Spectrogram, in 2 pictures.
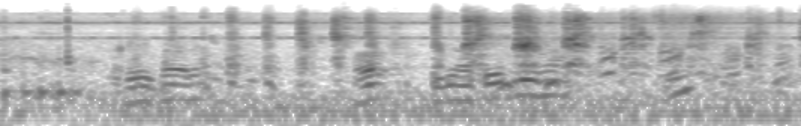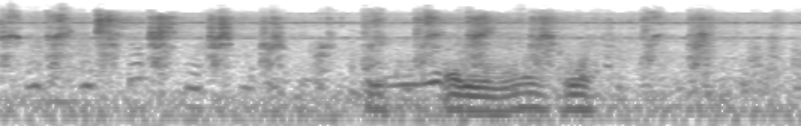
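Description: A baby monkey squeals and whimpers close by.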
